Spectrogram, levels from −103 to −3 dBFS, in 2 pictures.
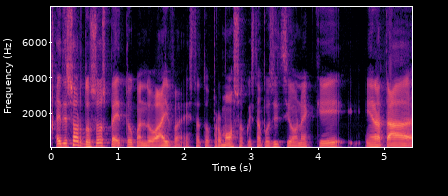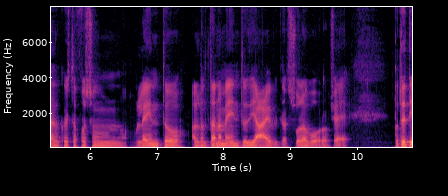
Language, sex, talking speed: Italian, male, 150 wpm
